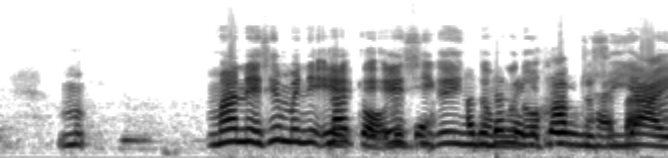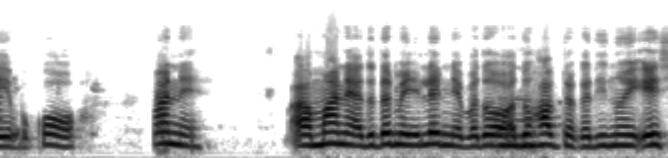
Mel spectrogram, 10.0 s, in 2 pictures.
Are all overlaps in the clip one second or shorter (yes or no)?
no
